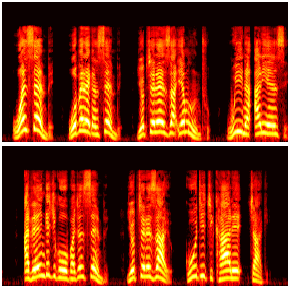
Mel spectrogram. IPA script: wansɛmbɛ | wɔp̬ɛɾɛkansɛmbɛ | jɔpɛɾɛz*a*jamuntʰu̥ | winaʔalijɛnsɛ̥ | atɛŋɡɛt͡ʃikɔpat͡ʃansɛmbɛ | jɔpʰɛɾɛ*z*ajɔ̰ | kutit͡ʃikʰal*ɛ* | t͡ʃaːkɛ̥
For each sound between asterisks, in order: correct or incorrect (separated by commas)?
correct, correct, correct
